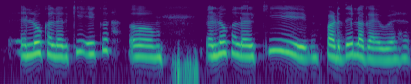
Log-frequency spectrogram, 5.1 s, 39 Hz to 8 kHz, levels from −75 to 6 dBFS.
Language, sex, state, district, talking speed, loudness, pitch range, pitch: Hindi, female, Bihar, Darbhanga, 140 wpm, -20 LUFS, 210-270 Hz, 225 Hz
